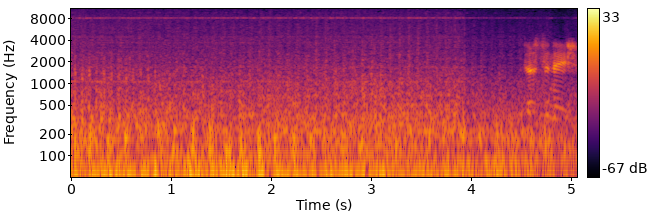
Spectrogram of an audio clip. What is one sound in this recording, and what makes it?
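A helicopter's rotors thump loudly.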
